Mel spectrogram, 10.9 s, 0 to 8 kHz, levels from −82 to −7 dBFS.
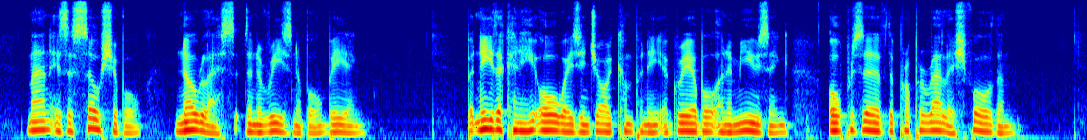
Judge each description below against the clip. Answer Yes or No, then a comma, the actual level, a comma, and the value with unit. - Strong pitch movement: No, average, 3.2 semitones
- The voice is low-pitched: Yes, low, 120 Hz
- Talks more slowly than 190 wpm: Yes, average, 150 wpm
